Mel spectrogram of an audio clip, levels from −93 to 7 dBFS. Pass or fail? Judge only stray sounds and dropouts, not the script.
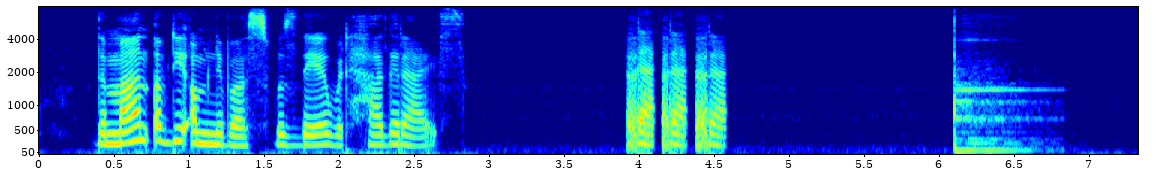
fail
